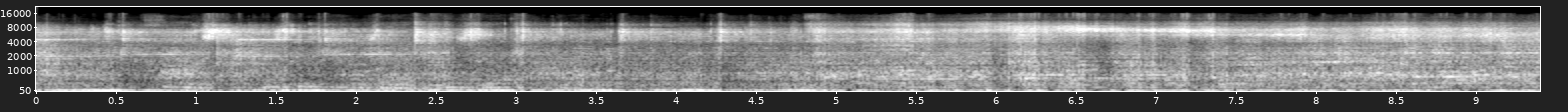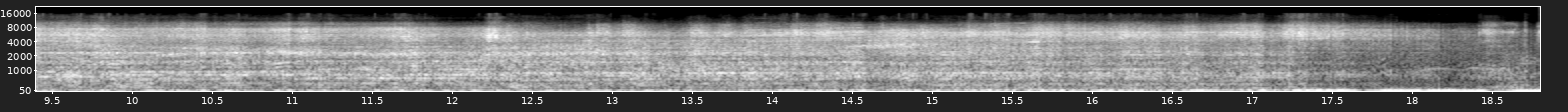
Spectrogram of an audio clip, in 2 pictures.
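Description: Live R&B band music played through a stadium PA, loud and steady, with a heavy bass line and held tones running through it.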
